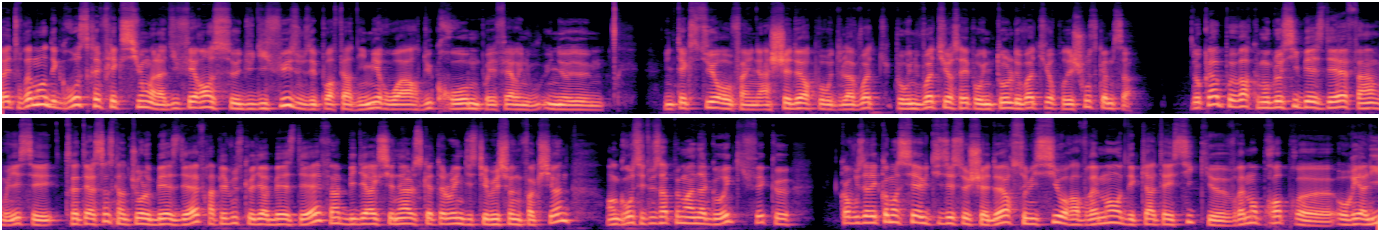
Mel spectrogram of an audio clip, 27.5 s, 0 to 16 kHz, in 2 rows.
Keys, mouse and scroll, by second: 14.3-16.2 drag.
